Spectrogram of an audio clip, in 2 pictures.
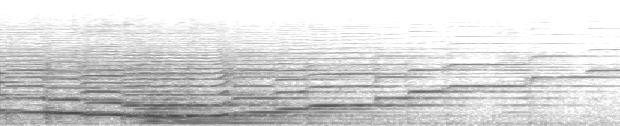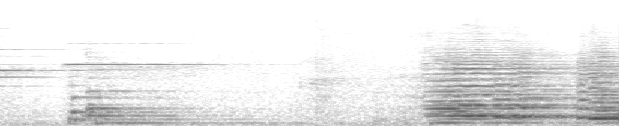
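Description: Cello playing a phrase that climbs step by step into a high register and fades away, leaving a brief near-silent pause before lower notes start again near the end.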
